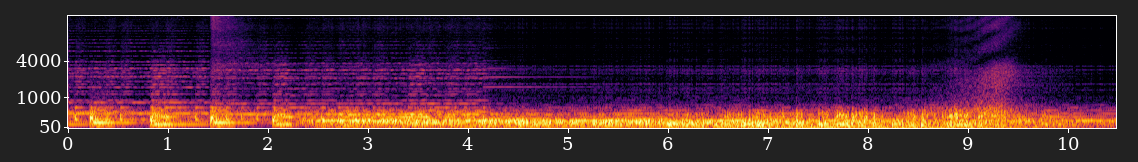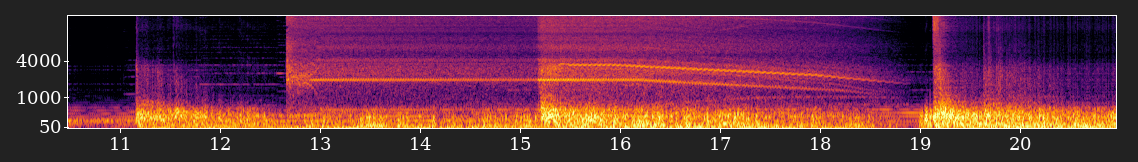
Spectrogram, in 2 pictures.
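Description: The Big Bang special attack from the Xenogears video game plays as a long, loud roaring blast of explosive noise, with sharp cuts, rising and falling tonal sweeps, and a final burst.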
